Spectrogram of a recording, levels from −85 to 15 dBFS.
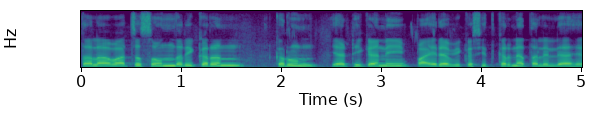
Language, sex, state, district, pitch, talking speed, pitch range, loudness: Marathi, male, Maharashtra, Gondia, 140 Hz, 120 wpm, 135-150 Hz, -14 LUFS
